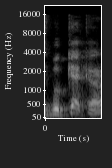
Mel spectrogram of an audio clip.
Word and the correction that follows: Buchecha: right? That sounds better. – No, Buchecha.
